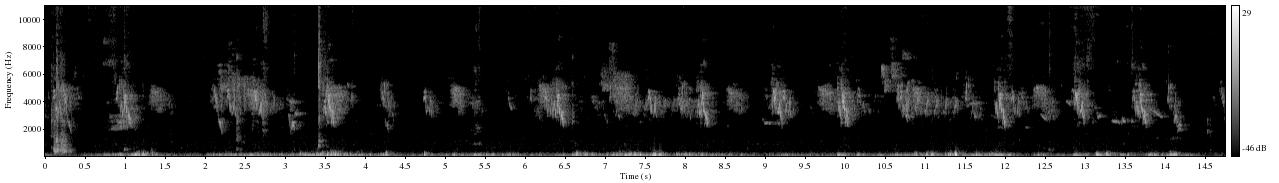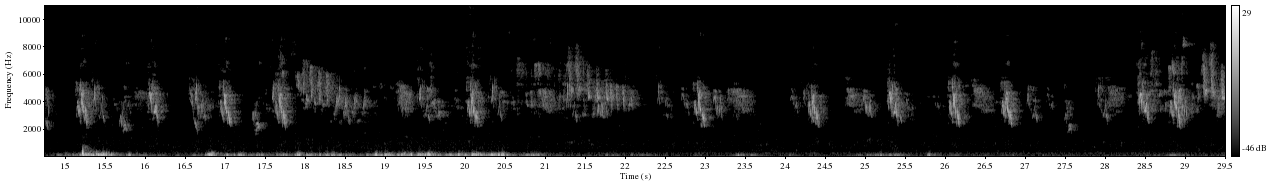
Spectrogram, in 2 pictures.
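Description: Small birds chirping repeatedly in quick, short calls. Under them an uneven low rumble stops about two-thirds of the way through.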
